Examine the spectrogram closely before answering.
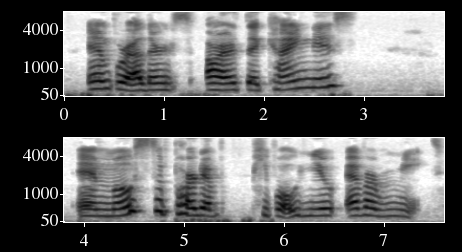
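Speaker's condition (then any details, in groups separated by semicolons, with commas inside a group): Cerebral palsy; affects muscles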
